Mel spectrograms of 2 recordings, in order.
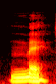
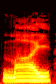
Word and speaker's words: mai: In French, remember, when you combine this A and then E vowels, you get the sound A, A. So really open A, okay? And then you pronounce it me, me. Okay, so don't pronounce E, don't try to pronounce it. No, it's me, mai. So it's not my, it's mai.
